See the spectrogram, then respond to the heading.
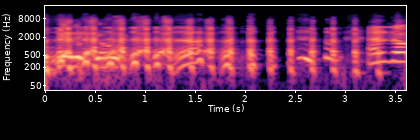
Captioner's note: laughing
